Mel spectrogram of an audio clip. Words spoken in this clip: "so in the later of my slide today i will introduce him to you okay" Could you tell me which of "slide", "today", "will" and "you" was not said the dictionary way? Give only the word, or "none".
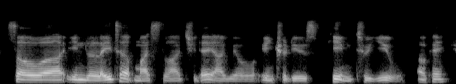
none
